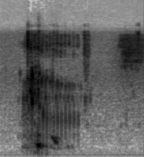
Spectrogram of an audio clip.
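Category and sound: animal, domestic cat meowing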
